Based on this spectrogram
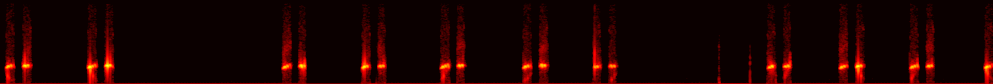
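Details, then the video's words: Singing quail from Khyber Pakhtunkhwa, Pakistan, in a netting and hunting context: steady series of high, clipped two-note pips, pairs about half a second apart with one short gap midway, nothing else audible. "Quail singing batair"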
